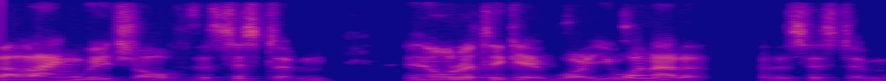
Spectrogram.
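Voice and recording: Here a man talks at a medium pitch with ordinary variation. There is vocal fry and a slightly husky edge.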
